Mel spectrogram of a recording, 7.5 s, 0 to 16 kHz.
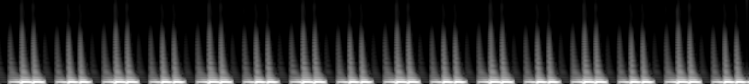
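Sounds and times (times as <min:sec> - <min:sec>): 
melodic techno bass loop in D at 128: 0:00.0 - 0:07.4.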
